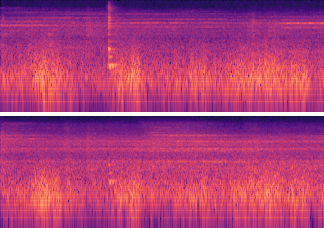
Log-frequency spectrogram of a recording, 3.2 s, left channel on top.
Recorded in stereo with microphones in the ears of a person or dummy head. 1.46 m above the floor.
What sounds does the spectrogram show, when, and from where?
1.1 s a bell: 60° left (ahead or behind)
